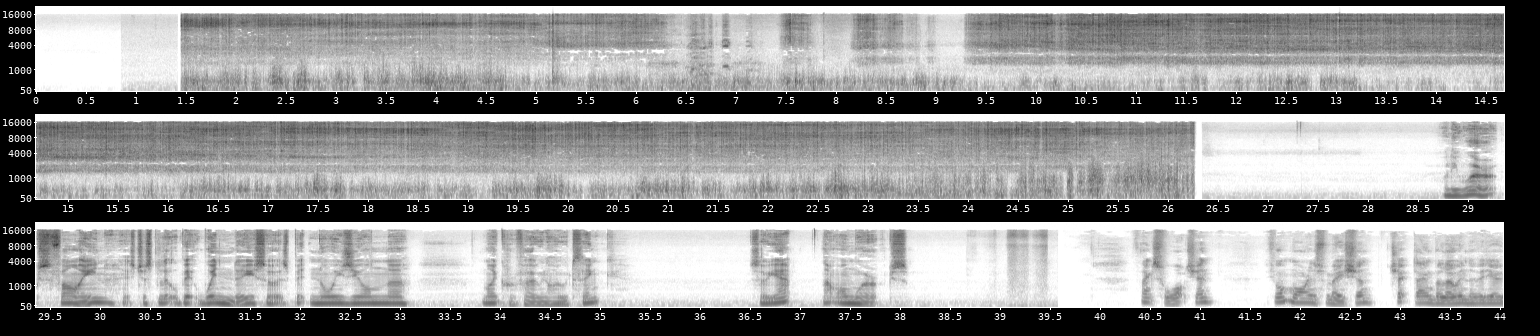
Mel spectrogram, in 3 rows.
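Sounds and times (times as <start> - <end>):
small motor whining: 1.4 - 26.3
wind buffeting microphone: 1.5 - 26.3.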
